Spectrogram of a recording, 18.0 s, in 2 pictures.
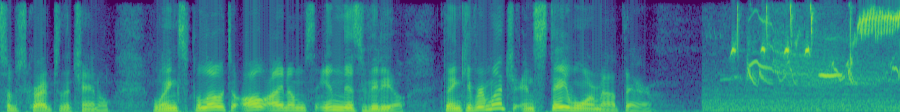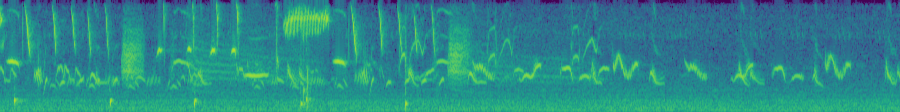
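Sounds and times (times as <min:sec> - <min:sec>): birds chirping and singing: 0:07.1 - 0:18.0.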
